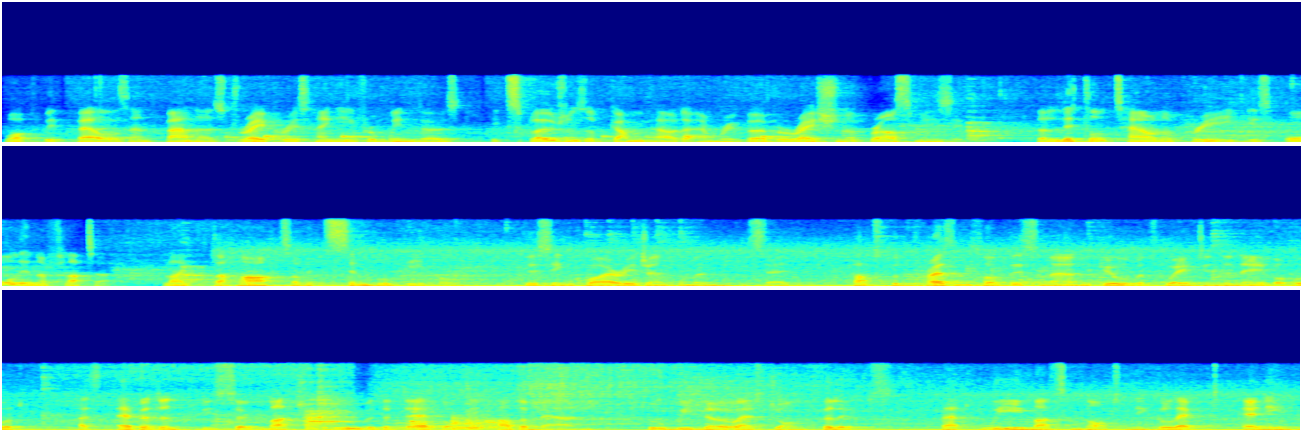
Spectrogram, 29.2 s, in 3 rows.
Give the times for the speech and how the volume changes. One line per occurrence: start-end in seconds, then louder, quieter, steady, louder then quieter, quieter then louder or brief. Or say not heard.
0.0-29.1 steady.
